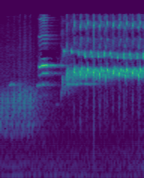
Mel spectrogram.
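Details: Canary song meant for training young canaries: a brief mid-pitched rattle, then a sharp high note, then a fast, bright, high trill of repeated whistled notes.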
